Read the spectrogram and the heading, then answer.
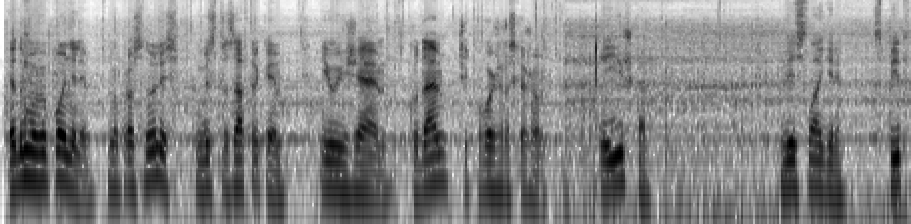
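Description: A man's voice: mid-range voice, normal speed, a little mellow. A man in his thirties chatting informally and in slang as he narrates a family travel vlog on a handheld camera. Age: 30s. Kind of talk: casual vlog narration while filming. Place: outdoors at a campsite, in a car, in a mall. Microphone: handheld camera at arm's length. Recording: noisy outdoor and in-car handheld recording. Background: ambience, vehicle and outdoor noise.

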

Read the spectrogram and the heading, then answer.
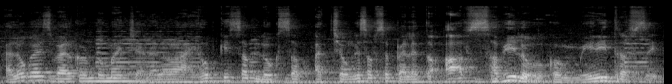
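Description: A man's voice: medium pitch, measured pace. A young man narrating a casual vlog, warning viewers in an earnest tone while talking into his phone. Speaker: vlogger. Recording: echoey with loud music behind.

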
